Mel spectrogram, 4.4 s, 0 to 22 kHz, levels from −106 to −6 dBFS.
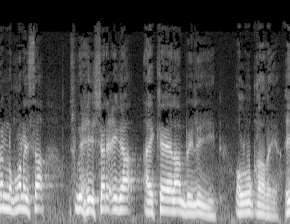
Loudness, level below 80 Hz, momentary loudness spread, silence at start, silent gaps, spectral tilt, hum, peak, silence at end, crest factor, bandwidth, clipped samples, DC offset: -15 LUFS; -48 dBFS; 8 LU; 0 s; none; -9.5 dB/octave; none; -2 dBFS; 0 s; 14 dB; 11.5 kHz; under 0.1%; under 0.1%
